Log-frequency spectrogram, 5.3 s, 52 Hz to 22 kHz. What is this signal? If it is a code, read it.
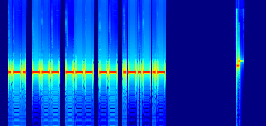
Morse code, heard as a keyed tone, about 25 wpm, 690 Hz. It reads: ROOM.
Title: Sentences from Top 1000 Words - Review Part 4 - 25wpm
